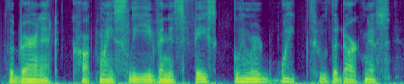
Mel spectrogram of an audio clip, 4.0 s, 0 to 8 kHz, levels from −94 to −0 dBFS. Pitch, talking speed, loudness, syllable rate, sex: 90 Hz, 195 wpm, -17 LUFS, 5.6 syllables/s, male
